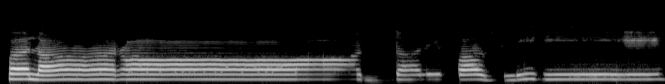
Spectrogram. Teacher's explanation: راد دال پر تھوڑی آواز ٹھہرنی چاہیے تشدید کی وجہ سے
